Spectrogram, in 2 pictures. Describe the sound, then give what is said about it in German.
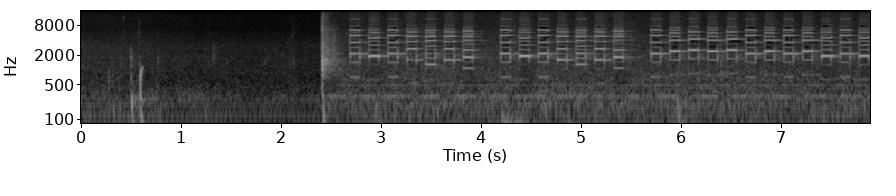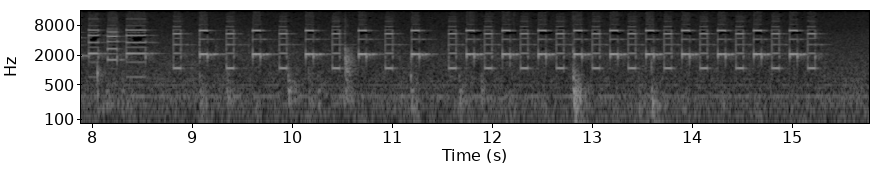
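An LC80 computer starts up with a rapid, continuous stream of electronic beeps, high-pitched tones chattering in quick irregular bursts for over ten seconds after a short quiet lead-in. “Wir haben hier einen kurzen Einspieler, wie sich das anhört, wenn man so ein, so ein LC80 äh, anschaltet. Dann spielen wir den nochmal mal ein.”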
